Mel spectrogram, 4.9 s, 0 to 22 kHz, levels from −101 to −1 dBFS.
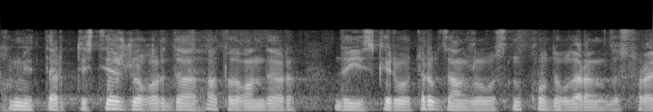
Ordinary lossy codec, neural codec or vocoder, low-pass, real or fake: none; none; 7.2 kHz; real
